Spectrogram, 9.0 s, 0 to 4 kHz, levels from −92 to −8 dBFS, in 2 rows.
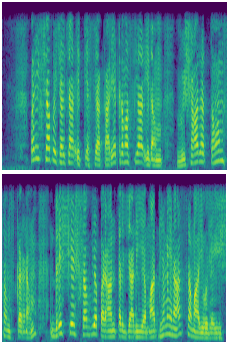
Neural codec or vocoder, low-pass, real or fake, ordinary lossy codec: vocoder, 22.05 kHz, 80 mel bands, WaveNeXt; 3.6 kHz; fake; none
